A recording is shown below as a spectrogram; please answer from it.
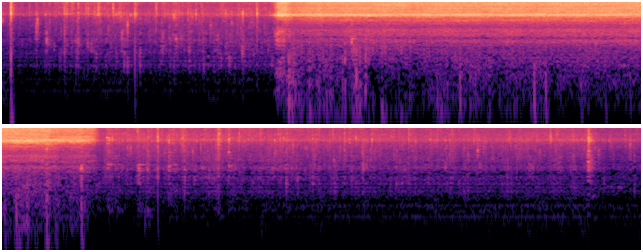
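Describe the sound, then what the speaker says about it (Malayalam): Ginger, garlic and curry leaves hit hot oil in a pan with a loud, steady sizzle and hiss for about four seconds, then the frying falls back to a quiet crackle. "നമുക്കിനി ഇതിലേക്ക് ഇഞ്ചിയും വെളുത്തുള്ളിയും കൂടി ഇട്ട് കൊടുക്കാം. അതൊന്ന് നന്നായിട്ടൊന്ന് വഴണ്ട് വരയ്ക്കാം"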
